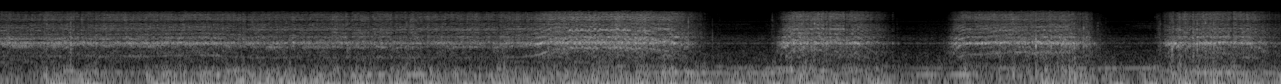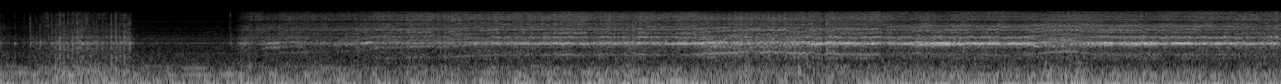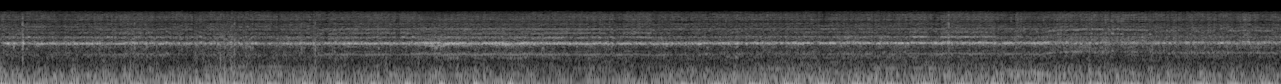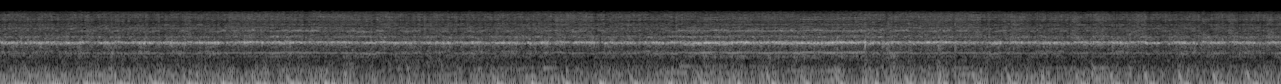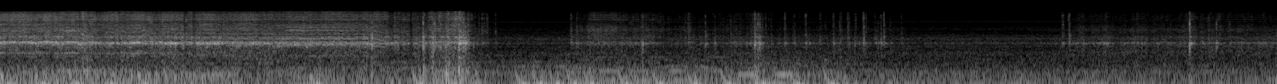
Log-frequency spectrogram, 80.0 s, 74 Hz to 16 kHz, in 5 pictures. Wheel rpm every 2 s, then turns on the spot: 110, 110, 100, 140, 60, 70, 90, 60, 20, 30, 100, 130, 120, 130, 130, 120, 130, 130, 130, 130, 130, 130, 140, 150, 140, 140, 140, 140, 140, 140, 140, 140, 140, 120, 70, 20, 20, 0, 20, 20.
16-18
